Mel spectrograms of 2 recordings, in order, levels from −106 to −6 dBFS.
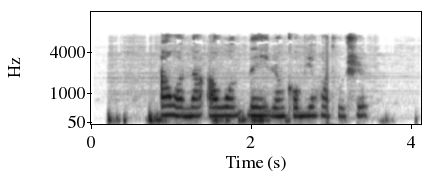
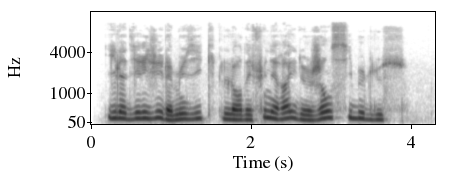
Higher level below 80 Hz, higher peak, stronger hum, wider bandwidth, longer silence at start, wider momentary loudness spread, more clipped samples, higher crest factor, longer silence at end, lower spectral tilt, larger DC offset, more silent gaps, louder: first, -52 dBFS vs -76 dBFS; first, -4 dBFS vs -14 dBFS; neither; second, 7.8 kHz vs 10.5 kHz; about the same, 0.2 s vs 0.2 s; first, 13 LU vs 8 LU; neither; about the same, 18 dB vs 16 dB; first, 0.7 s vs 0.4 s; second, -5.5 dB/octave vs -8 dB/octave; neither; neither; first, -21 LUFS vs -31 LUFS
